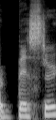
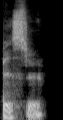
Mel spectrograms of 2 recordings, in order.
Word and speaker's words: Bicester: I remember there was a moment I asked in the Max Mosley documentary where Bister came up, and it's spelled B-I-C-E-S-T-E-R, and it looks like you're supposed to say Bicester or Bicester or Bicester or whatever, but it's just Bister.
